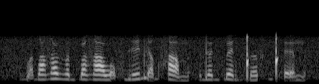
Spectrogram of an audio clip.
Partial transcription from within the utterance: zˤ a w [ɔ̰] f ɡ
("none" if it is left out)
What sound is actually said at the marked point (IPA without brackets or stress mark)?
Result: ɔ̰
